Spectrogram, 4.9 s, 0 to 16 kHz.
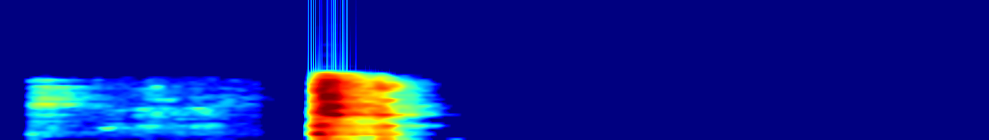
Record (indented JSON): {
  "cough_length": "4.9 s",
  "cough_amplitude": 29592,
  "cough_signal_mean_std_ratio": 0.18,
  "survey_phase": "beta (2021-08-13 to 2022-03-07)",
  "age": "45-64",
  "gender": "Female",
  "wearing_mask": "No",
  "symptom_none": true,
  "smoker_status": "Ex-smoker",
  "respiratory_condition_asthma": false,
  "respiratory_condition_other": false,
  "recruitment_source": "REACT",
  "submission_delay": "5 days",
  "covid_test_result": "Negative",
  "covid_test_method": "RT-qPCR",
  "influenza_a_test_result": "Negative",
  "influenza_b_test_result": "Negative"
}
